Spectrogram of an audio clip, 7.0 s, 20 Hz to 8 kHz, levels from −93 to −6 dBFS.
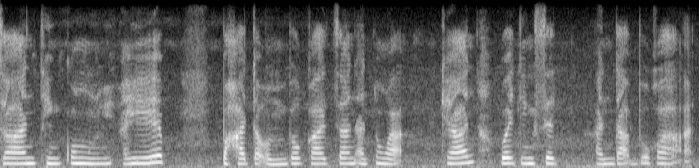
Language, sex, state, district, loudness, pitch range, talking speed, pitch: Mizo, female, Mizoram, Aizawl, -16 LUFS, 250-265 Hz, 155 wpm, 260 Hz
